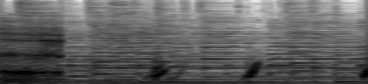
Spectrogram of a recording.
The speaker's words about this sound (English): No, they were all untouched at Thanksgiving, except for the Tide Pod one, and I'm still burping bubbles.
